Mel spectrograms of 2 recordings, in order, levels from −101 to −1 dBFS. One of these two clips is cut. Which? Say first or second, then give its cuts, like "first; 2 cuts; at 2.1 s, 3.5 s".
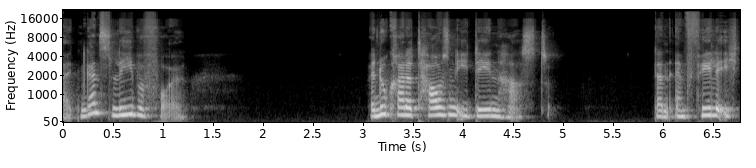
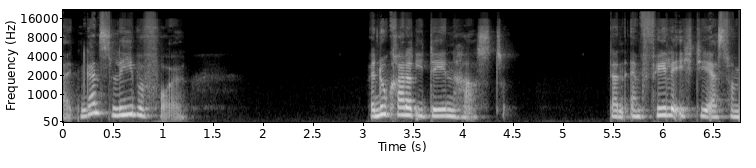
second; 1 cut; at 3.5 s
